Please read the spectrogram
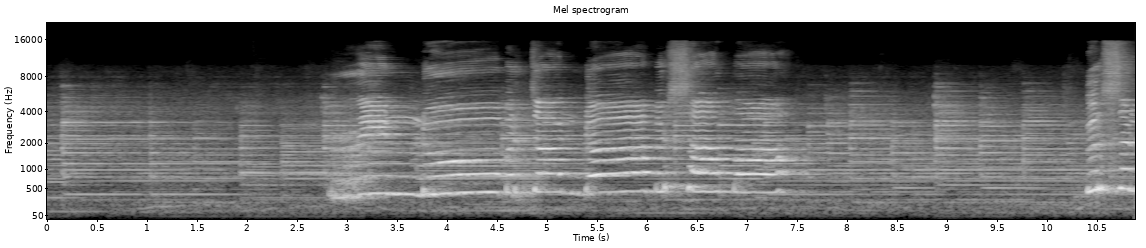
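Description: A young girl singing over an instrumental backing track; after a stretch of accompaniment her voice comes in strongly about three seconds in with long, wavering held notes, then drops back near the end.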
